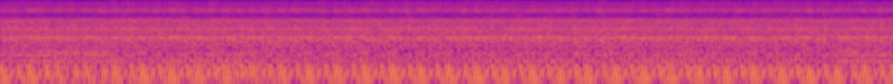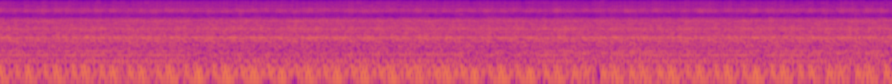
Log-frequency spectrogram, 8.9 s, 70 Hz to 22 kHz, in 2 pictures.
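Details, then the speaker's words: 2004 Ford 6.0L Powerstroke diesel, crank no start that starts only with the ICP sensor unplugged: deep, loping, uneven idle. Rough idle from excessive injection control pressure, stuck around 1400–1500 psi. "unplugging that ICP sensor will get this thing to start now granted it doesn't run great because you got too much pressure um at idle"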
